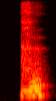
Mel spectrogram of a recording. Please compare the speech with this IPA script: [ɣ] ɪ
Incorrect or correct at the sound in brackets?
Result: correct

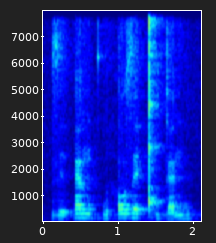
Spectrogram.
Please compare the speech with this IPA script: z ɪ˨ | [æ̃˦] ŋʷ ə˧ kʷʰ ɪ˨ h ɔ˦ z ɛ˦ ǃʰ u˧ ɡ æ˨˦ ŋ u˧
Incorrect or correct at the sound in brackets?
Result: incorrect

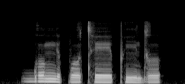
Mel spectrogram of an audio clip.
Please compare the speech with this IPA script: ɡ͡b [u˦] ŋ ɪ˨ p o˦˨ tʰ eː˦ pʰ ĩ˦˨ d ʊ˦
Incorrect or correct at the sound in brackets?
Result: incorrect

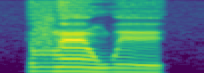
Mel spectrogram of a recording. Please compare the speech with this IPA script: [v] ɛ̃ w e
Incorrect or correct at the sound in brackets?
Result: correct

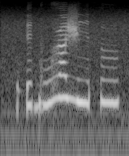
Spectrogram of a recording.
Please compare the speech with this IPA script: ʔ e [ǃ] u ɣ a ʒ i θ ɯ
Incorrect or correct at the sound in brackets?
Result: incorrect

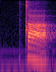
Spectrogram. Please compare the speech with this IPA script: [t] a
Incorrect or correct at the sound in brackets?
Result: correct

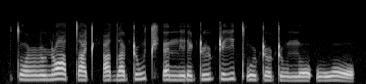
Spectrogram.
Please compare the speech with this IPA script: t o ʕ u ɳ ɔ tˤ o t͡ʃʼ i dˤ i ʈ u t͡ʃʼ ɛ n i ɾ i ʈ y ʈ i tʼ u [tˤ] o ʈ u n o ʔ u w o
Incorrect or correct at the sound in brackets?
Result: incorrect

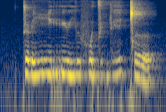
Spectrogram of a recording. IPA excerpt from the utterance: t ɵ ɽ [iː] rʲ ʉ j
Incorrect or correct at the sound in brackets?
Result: correct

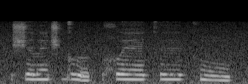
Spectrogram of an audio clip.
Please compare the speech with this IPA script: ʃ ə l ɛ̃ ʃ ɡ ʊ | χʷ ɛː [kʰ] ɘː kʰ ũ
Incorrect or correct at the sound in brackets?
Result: correct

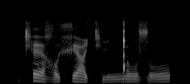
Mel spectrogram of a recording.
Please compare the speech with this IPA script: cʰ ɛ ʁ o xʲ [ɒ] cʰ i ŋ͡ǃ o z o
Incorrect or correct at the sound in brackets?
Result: incorrect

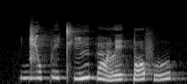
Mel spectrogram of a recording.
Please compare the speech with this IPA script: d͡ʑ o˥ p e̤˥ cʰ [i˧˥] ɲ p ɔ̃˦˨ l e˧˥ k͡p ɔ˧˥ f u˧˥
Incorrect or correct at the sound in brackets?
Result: correct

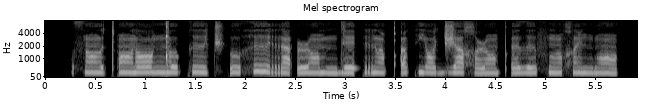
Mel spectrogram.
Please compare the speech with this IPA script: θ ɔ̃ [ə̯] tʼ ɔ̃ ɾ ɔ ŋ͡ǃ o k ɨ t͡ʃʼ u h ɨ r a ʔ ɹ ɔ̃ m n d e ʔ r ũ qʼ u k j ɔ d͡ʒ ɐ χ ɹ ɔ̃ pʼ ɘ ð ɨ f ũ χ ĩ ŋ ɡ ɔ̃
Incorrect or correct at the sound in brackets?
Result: incorrect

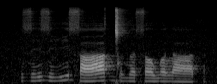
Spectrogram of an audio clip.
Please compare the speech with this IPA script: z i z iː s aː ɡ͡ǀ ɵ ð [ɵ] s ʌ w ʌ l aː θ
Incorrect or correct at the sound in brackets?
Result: incorrect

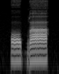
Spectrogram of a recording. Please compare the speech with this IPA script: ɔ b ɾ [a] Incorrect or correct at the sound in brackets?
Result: correct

